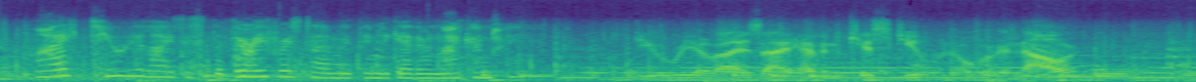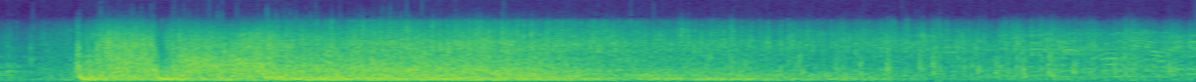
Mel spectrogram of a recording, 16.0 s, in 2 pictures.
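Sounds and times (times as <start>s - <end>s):
speech: 0.4s - 3.7s, 4.7s - 7.4s
car exploding: 8.2s - 15.9s.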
